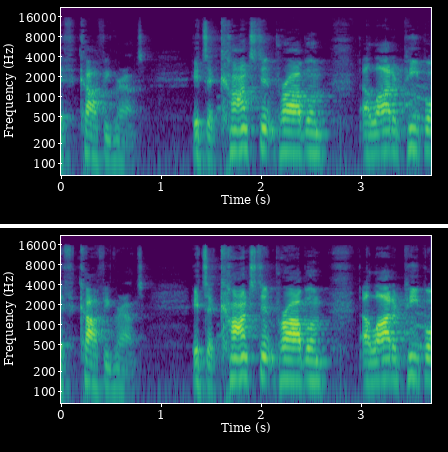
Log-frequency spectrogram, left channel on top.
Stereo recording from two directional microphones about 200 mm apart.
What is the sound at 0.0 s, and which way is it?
Speech, centre (ahead or behind).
